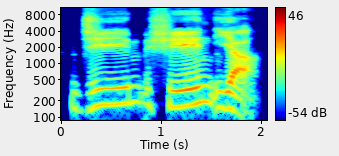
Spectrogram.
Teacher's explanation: জিভের মাঝখান উপরের তালুর সাথে লাগিয়ে উচ্চারণ হয় জিম শিন ইয়া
